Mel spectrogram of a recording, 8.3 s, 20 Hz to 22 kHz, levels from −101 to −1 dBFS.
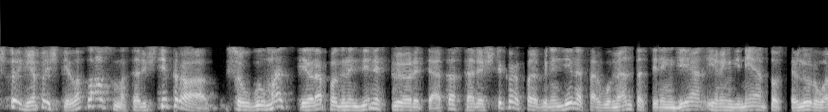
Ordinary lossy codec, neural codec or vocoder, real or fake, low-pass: AAC, 16 kbps; codec, 16 kHz, 1.1 kbps, Voila-Tokenizer; fake; 7.2 kHz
